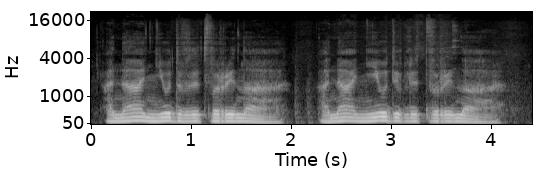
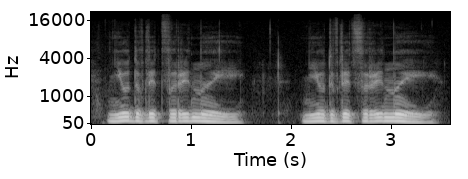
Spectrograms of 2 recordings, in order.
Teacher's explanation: Lots of syllables before we hit that stress at the end of the word. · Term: end stress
